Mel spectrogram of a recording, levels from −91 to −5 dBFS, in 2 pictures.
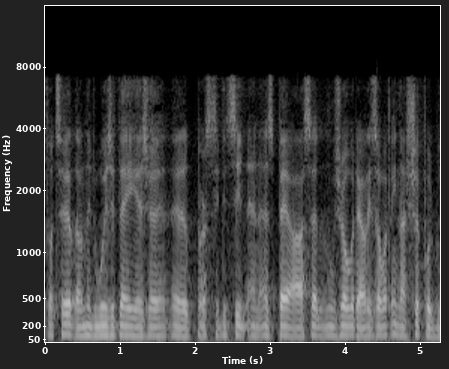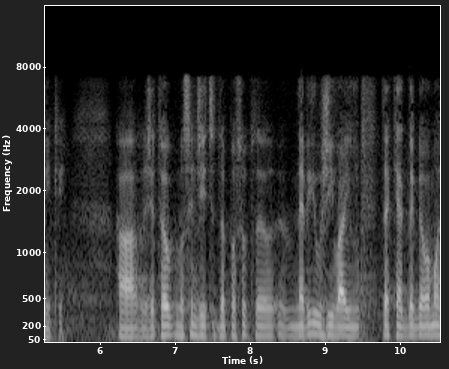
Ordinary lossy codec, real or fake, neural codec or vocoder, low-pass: AAC, 48 kbps; fake; codec, 16 kHz, 0.5 kbps, FunCodec, trained on LibriTTS, 25 frames a second; 7.2 kHz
